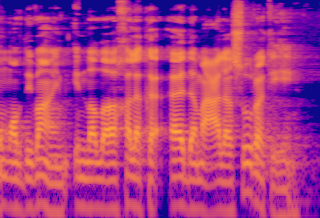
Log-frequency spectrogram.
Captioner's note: speak foreign language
